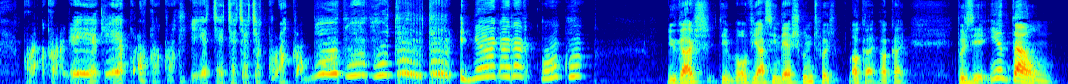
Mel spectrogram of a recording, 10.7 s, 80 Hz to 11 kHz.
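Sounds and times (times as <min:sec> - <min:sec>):
person imitating pond frogs with croaky gurgling vocal bursts: 0:00.2 - 0:05.8
speech: 0:00.2 - 0:06.0, 0:06.7 - 0:10.6.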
